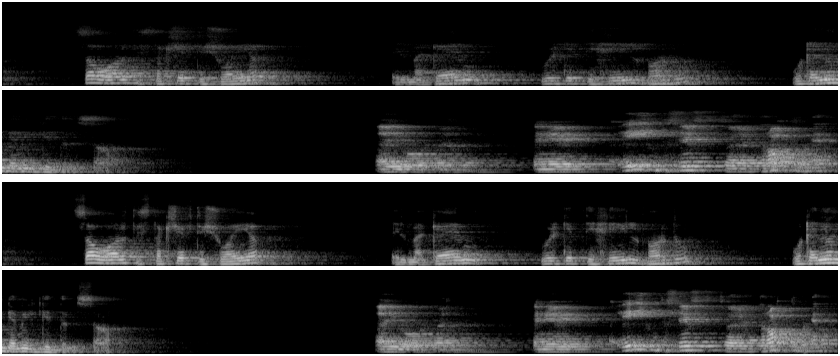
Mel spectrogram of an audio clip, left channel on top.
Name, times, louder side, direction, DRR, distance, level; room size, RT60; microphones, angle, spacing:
voice 1, 0.7-2.6 3.9-4.8 5.4-6.9 7.9-9.5, right 5 dB, 85° right, 8 dB, 0.4 m, -25 dB
voice 2, 12.1-13.0 13.7-14.1 14.4-16.6, equal, 55° right, -1 dB, 1.3 m, -24 dB
10.5 x 7.1 x 3.1 m, 1.5 s
head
